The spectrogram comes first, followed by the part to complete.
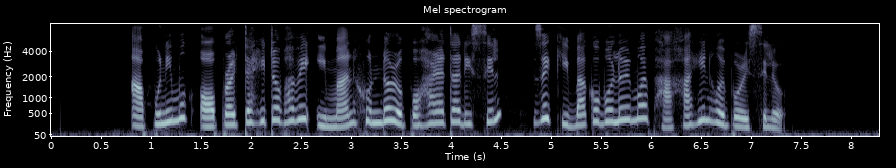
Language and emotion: Assamese, surprised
